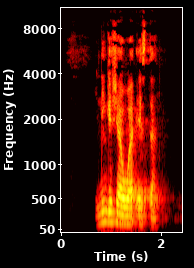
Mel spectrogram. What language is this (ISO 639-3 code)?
rof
